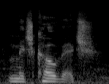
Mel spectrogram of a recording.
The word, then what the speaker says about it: Mickovic: It's Mitch Mickovic. – Mitch Mickovic. – Croatia. – That's how you pronounce it.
